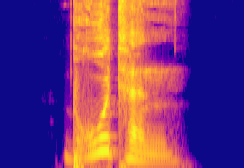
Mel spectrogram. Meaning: plural of Brut
- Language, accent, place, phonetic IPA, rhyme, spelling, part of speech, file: German, Germany, Berlin, [ˈbʁuːtn̩], -uːtn̩, Bruten, noun, De-Bruten.ogg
